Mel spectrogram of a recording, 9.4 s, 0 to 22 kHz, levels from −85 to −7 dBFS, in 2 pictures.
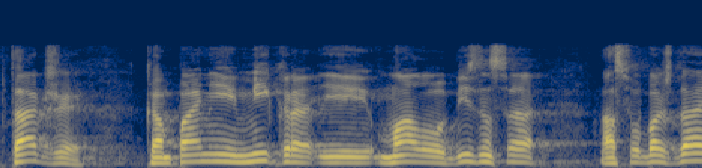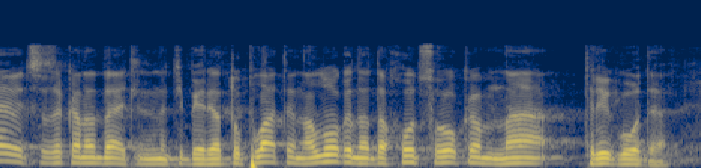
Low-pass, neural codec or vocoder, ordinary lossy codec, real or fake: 7.2 kHz; codec, 16 kHz, 4 kbps, FreqCodec, larger model; none; fake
